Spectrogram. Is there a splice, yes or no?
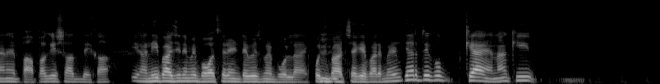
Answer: yes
